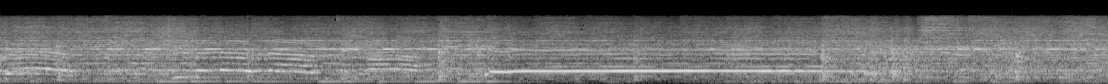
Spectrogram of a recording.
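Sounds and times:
electric guitar high note: 0.0 - 11.0
rock band playing live: 0.0 - 11.0.

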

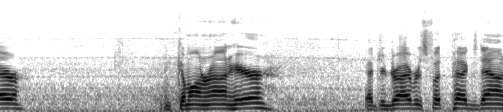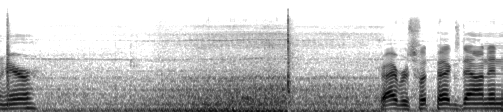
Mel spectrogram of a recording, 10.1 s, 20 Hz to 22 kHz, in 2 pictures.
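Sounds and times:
motorcycle engine idling: 0.0 - 10.0
sharp click: 7.9 - 8.1.

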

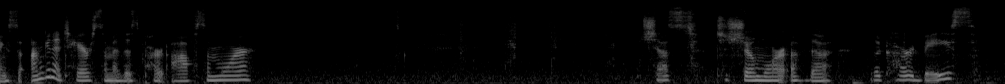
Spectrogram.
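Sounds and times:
paper tearing: 4.6 - 7.0.

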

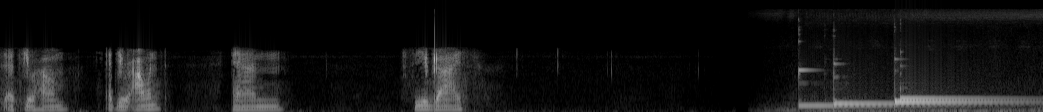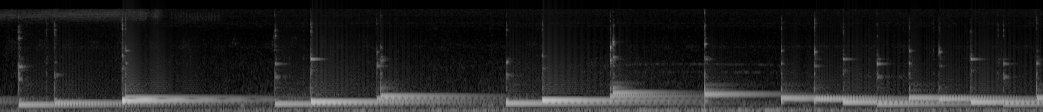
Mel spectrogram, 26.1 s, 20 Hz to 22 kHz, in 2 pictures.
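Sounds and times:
kalimba playing a slow melody: 10.0 - 26.0.

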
